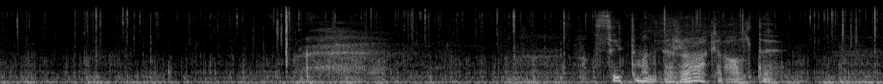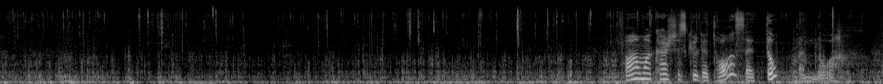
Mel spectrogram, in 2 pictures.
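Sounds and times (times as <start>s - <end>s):
campfire crackling and popping: 0.0s - 17.6s
speech: 6.1s - 7.9s, 15.1s - 17.4s.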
